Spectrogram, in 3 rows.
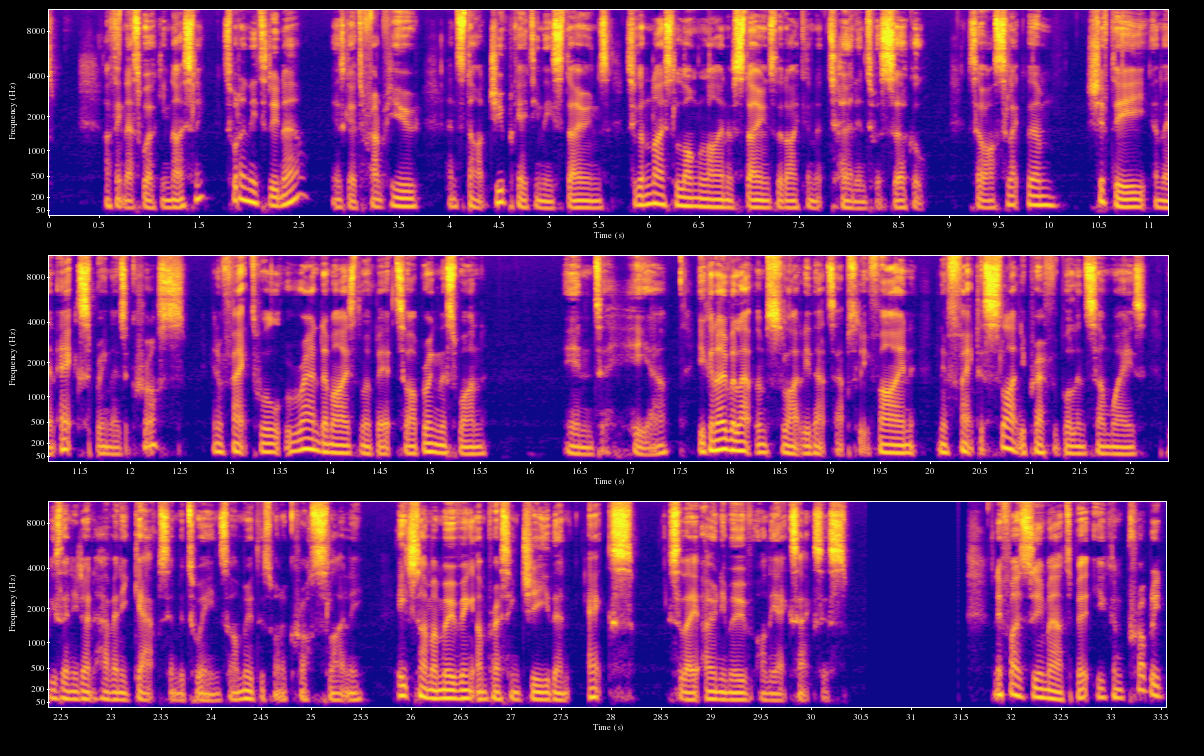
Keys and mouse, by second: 2.8 KP_1, 10.1 shift+d, 10.6 x, 14.6 click, 15.6 g, 15.8 x, 17.6 click, 18.7 g, 20.0 x, 22.2 click, 23.6 click, 24.2 g, 25.0 x, 26.1 click, 26.4 g, 26.5 x, 30.9 shift+d, 30.9 x.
